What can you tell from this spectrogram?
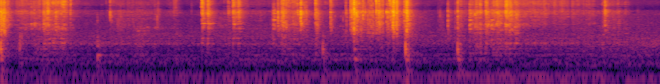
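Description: Aluminium foil crinkling and rustling in short crackles, several times, as marinated chicken legs are pushed into place on a foil-lined grill tray by hand.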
